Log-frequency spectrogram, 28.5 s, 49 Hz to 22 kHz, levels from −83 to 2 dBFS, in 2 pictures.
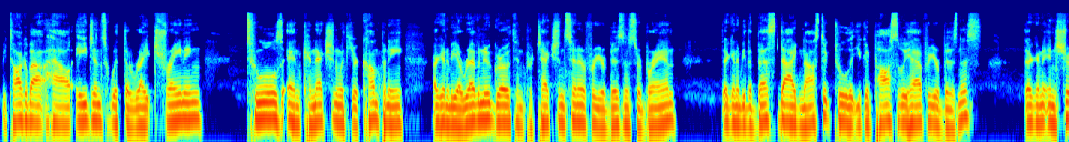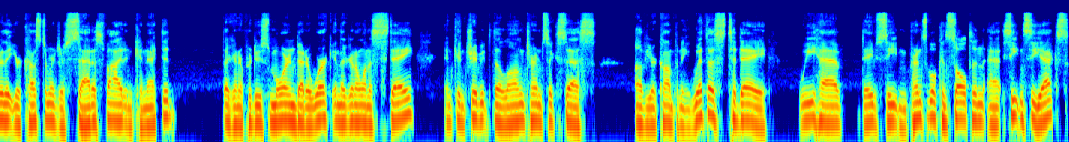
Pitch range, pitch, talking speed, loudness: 115-130 Hz, 120 Hz, 195 wpm, -18 LUFS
